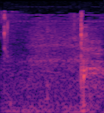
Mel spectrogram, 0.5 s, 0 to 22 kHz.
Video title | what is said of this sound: REALME GT NEO (REALME X7 MAX) Full Honest Review After 3 Weeks Usage! Mediatek Dimensity 1200! | There's no hollow feel when you tap it.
